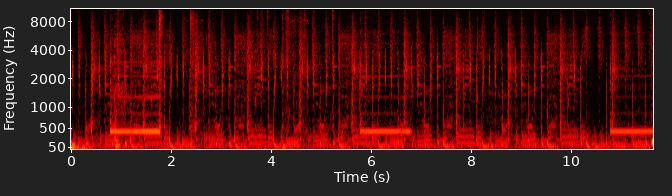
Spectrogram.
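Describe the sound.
An unanswered phone call with the handset held up to a microphone: three evenly spaced ringback tones sound over a busy, rhythmic background, and nobody picks up.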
